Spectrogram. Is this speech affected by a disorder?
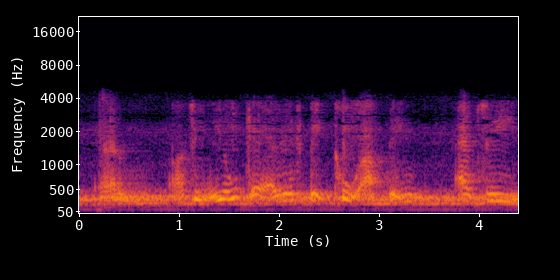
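Yes: cerebral palsy; neurological condition, does not drive, needs support worker; needs extra support at work, slow typer, dictates to support worker, needs help to drive.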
